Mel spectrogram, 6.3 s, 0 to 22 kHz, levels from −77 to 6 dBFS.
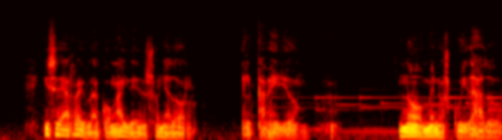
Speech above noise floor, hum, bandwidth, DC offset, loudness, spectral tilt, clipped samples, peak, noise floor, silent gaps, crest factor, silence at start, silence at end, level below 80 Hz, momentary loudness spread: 37 dB; none; 13 kHz; under 0.1%; -25 LUFS; -7 dB/octave; under 0.1%; -8 dBFS; -62 dBFS; none; 18 dB; 0.4 s; 0 s; -40 dBFS; 21 LU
